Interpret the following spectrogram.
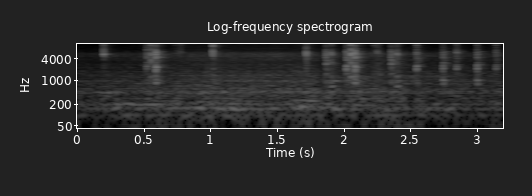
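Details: Old HP 17-inch CRT computer monitor that shuts off, power connected, heavy load drawn: sharp dry ticks in uneven bursts a few times a second over near silence; power supply ticking, power transistor suspected but not confirmed.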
